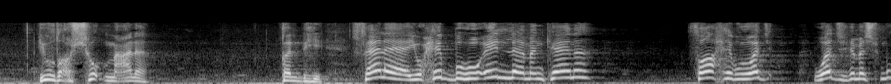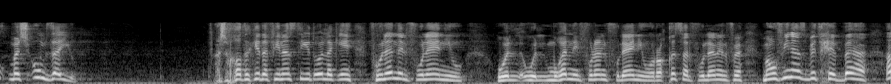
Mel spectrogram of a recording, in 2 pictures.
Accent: Egypt; مش ممكن بالذات حتى عندنا في مصر الأمر مبالغ فيه

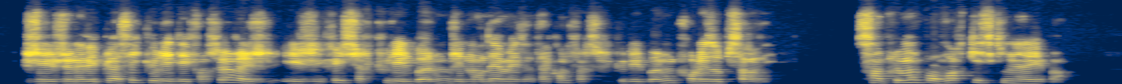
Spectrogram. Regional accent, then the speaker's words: Corsica, France; Moi je suis d'origine corse. Je suis originaire de la région de la Castaniche.

